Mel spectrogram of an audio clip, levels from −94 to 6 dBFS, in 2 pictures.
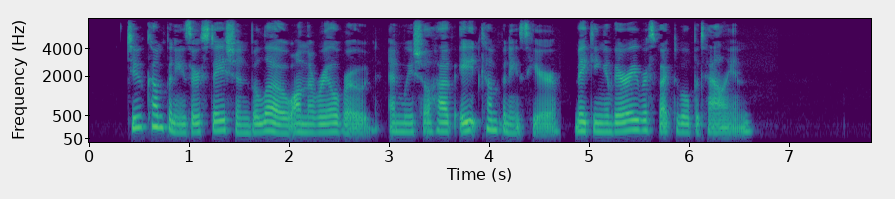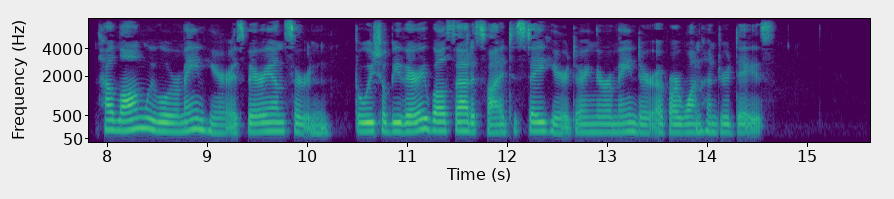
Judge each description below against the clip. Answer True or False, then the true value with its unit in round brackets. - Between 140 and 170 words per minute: False (180 wpm)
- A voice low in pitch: False (170 Hz)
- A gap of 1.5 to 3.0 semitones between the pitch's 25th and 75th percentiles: True (2.4 semitones)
